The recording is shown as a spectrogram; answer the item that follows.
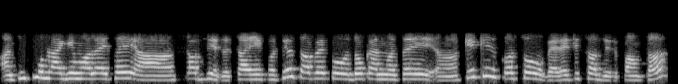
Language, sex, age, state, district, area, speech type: Nepali, female, 30-45, West Bengal, Darjeeling, rural, conversation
